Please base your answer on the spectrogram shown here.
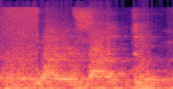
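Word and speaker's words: والفجر: Surat Alfajr itu wal fajr asalnya wal fajr karena jim di sini qalqalah maka kemudian bacanya menjadi wal fajr asalnya fajr wal fajr ada yang tetap dengan posisi seperti itu. Maka rnya kadang-kadang suka enggak kedengaran.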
